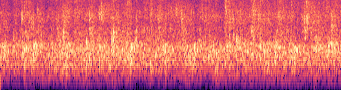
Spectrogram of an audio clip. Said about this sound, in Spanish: Bueno, muchas gracias, chicos, un fuerte aplauso para nuestros ponentes, por favor.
